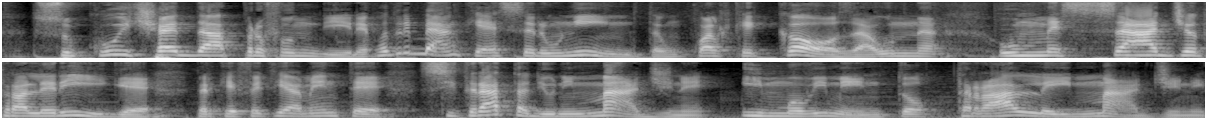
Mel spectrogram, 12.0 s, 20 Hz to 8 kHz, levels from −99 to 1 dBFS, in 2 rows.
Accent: native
